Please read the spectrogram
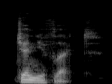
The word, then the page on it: genuflect: Australian English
